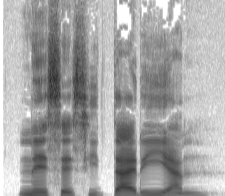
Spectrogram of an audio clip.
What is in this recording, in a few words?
"necesitarian", spanish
